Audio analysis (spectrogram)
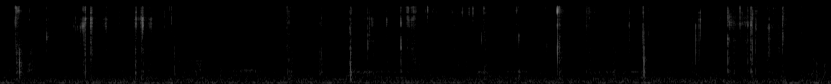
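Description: Fingertips and nails crack and peel the thin, brittle brown shell off a hand-held hard-boiled egg, exposing the white. Quiet, bright, dry crackles and crinkly tearing snaps come in irregular bursts over a faint low background. Each snap dies away almost instantly.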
